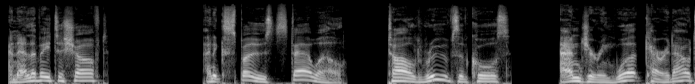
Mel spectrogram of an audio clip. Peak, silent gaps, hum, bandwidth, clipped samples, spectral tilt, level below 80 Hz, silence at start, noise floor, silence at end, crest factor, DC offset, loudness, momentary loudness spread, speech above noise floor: -2 dBFS; 1.08-2.03 s, 3.47-3.87 s, 5.11-5.59 s; none; 17.5 kHz; under 0.1%; -5 dB/octave; -40 dBFS; 0.1 s; under -90 dBFS; 0 s; 16 dB; under 0.1%; -16 LUFS; 10 LU; over 74 dB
